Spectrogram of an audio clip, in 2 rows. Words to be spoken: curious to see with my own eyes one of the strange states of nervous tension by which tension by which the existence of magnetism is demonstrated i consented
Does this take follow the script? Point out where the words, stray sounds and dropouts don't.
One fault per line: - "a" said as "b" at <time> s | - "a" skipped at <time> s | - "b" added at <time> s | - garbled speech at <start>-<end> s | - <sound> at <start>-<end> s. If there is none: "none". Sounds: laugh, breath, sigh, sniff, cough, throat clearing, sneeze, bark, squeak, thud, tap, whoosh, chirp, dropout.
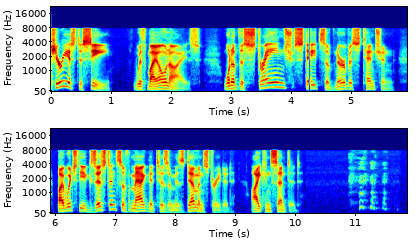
- dropout at 4.3-4.3 s
- "tension by which" skipped at 6.4 s
- laugh at 10.9-11.8 s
